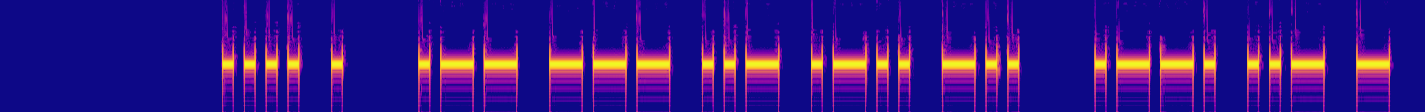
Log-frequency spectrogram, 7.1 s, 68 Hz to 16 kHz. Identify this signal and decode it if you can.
Morse code, heard as a keyed tone, about 22 wpm, 700 Hz. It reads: HE WOULD PUT
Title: Easy Phrases 22wpm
